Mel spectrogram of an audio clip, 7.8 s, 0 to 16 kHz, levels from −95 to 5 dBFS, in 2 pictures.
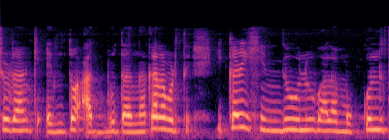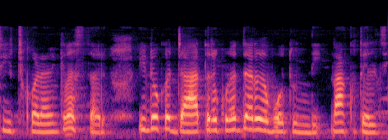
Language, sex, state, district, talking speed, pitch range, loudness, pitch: Telugu, female, Andhra Pradesh, Srikakulam, 130 wpm, 225-290 Hz, -17 LUFS, 270 Hz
